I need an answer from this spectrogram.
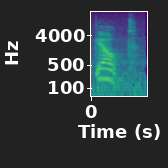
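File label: "gilt", English, US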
